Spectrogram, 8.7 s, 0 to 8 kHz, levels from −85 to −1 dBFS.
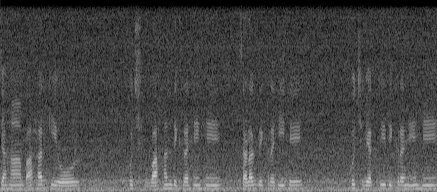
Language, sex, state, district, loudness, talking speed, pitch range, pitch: Hindi, female, Uttar Pradesh, Deoria, -29 LUFS, 125 wpm, 135-155 Hz, 150 Hz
